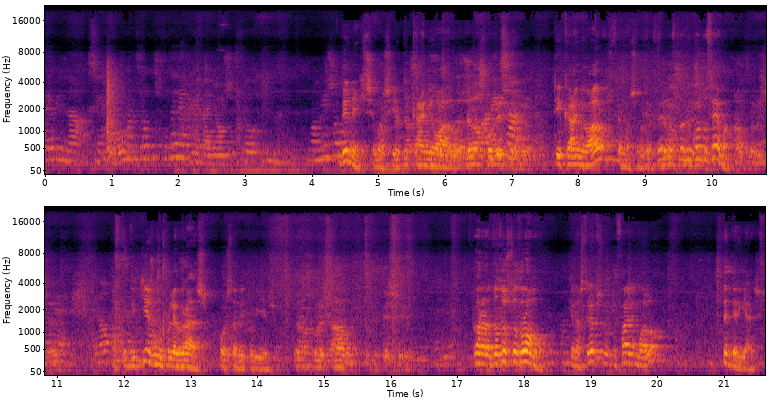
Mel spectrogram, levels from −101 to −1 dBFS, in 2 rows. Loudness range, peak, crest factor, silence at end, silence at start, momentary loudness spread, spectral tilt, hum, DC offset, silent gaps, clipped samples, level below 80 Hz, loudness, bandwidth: 9 LU; -10 dBFS; 20 dB; 0 s; 0 s; 19 LU; -5.5 dB/octave; none; under 0.1%; none; under 0.1%; -56 dBFS; -30 LUFS; over 20 kHz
